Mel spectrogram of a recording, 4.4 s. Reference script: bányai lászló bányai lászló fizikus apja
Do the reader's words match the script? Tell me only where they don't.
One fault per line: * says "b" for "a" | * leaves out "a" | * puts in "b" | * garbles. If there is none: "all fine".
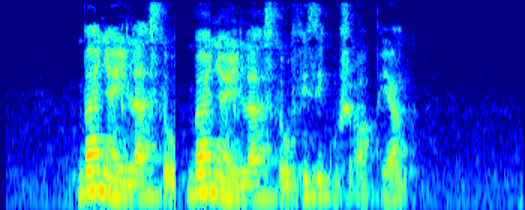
all fine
